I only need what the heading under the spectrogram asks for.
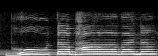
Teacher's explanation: ಭೂ ಮಹಾಪ್ರಾಣ ದೀರ್ಘ ಭಾ ಮಹಾಪ್ರಾಣ ದೀರ್ಘ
